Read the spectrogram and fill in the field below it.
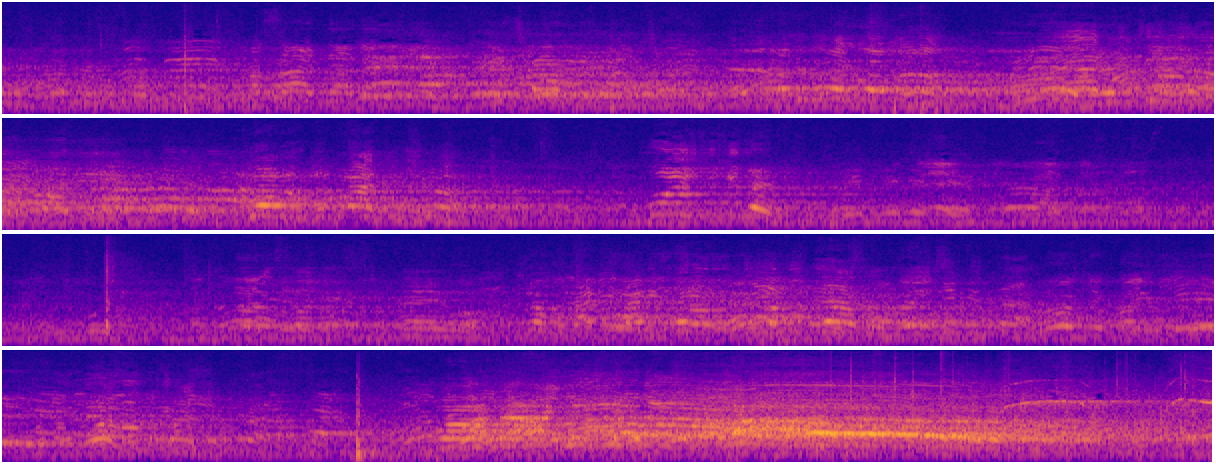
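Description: Spectators talk and call out in a large echoing hall.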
